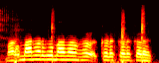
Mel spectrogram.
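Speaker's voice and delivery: high, loud frantic urging; cheering a teammate on, high and loud; excited shouting. Real, not acted. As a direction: hammer out the words as the fight peaks. Urging a kill in fight.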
